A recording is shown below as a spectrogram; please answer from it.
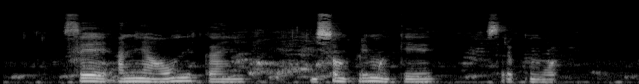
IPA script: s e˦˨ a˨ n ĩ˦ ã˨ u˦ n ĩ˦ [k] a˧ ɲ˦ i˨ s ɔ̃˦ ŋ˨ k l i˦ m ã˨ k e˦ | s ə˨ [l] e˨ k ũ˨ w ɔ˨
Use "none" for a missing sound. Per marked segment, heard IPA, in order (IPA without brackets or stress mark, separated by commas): k, ɾ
